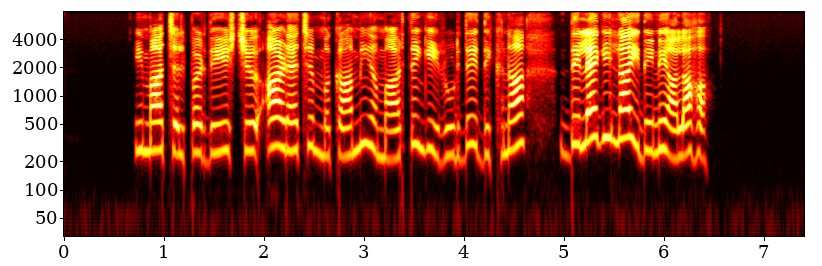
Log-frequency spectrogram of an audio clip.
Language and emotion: Dogri, sad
